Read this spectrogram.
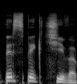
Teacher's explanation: quando se fala rápido, o R quase não sai, parecendo até um som de S duplo. Mas muito cuidado, RS não é um dígrafo, é um encontro consonantal autêntico.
